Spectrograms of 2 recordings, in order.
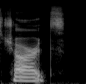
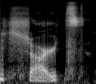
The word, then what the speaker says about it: charts: I just keep saying sharts. Because the TH and the CH are...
